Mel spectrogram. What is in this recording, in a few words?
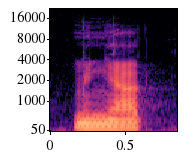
"minyak", Mpur; lemak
